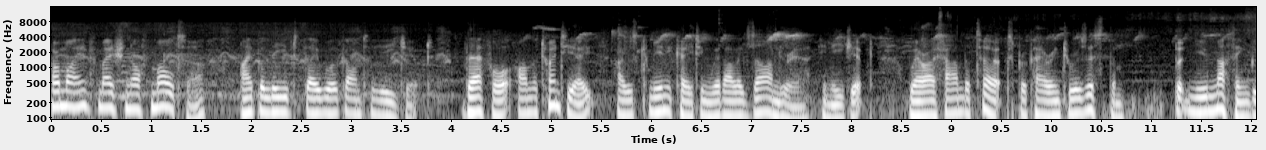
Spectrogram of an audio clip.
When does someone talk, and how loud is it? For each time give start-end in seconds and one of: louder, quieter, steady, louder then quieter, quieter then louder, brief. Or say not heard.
0.0-12.0 steady.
